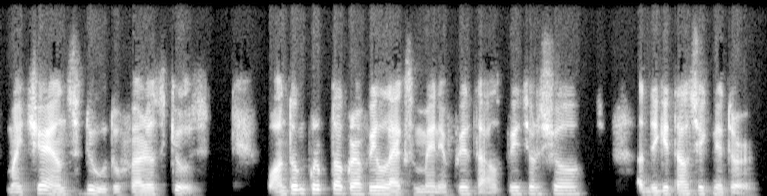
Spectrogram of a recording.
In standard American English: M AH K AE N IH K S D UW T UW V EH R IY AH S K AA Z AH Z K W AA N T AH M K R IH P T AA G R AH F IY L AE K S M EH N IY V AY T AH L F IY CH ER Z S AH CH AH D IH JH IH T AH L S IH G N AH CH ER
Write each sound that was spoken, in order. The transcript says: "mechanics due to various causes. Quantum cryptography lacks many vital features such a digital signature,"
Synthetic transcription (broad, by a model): M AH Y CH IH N S D UW T UW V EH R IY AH S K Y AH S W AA N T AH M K R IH P T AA G R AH F IY L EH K S M EH N IY F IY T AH L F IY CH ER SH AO AH D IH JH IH T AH L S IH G N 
